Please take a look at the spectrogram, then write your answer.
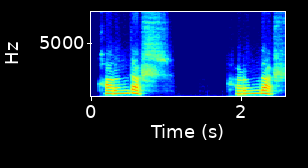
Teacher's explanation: И ударение будет стоять на даш.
